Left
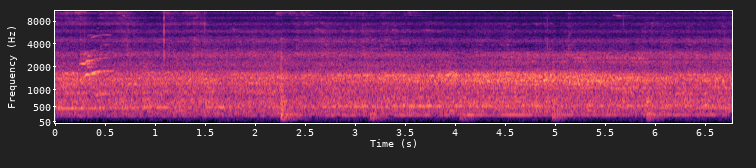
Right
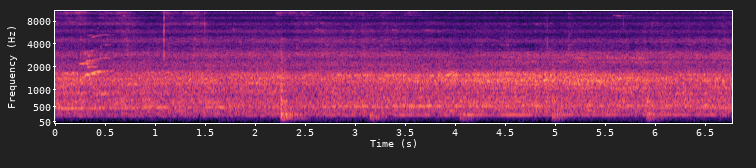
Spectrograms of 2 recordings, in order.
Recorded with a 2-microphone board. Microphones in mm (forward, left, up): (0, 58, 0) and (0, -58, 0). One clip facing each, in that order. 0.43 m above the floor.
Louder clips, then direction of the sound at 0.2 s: Even; 5° right (ahead or behind).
